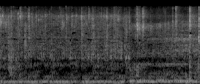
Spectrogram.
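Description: Turkey bacon sizzling in a frying pan: a steady crackling hiss, over a low steady hum.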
